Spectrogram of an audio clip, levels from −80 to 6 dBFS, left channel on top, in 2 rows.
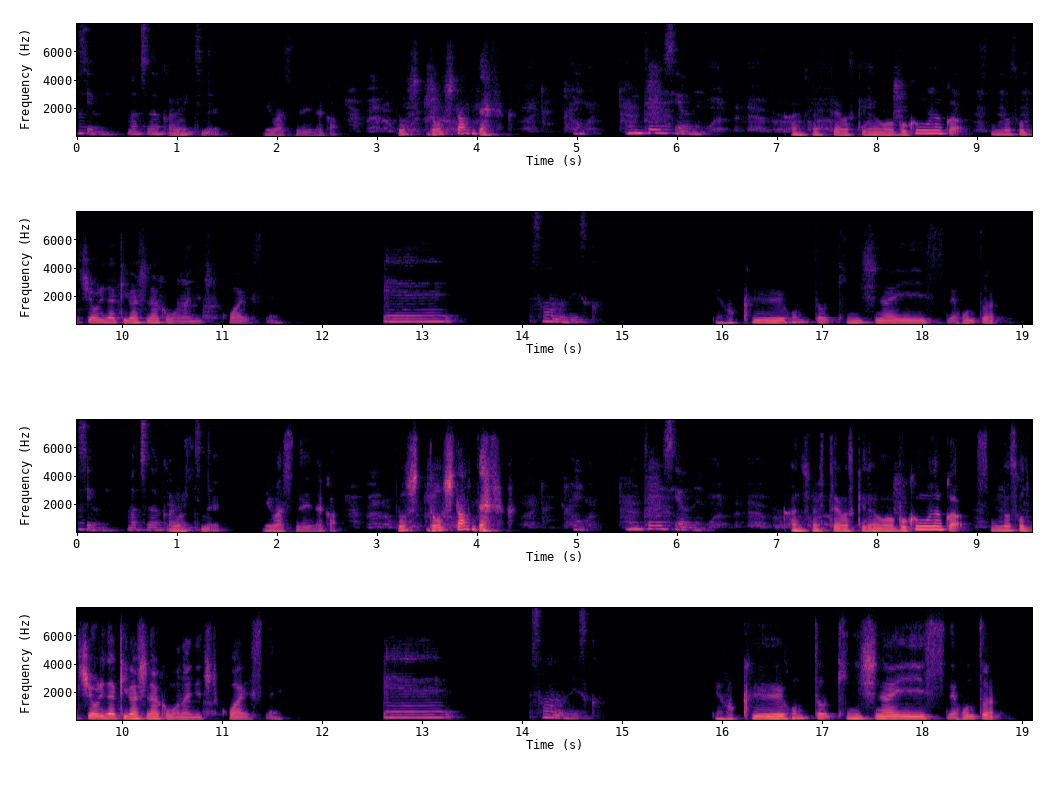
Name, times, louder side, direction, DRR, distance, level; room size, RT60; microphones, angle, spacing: voice 1, 0.0-1.1 5.0-5.1 5.5-6.3 12.6-13.3 14.1-14.6, equal, 25° right, 2.2 m, -36 dB
voice 2, 0.9-1.4 1.9-2.6 3.2-4.3 7.1-8.8 9.1-11.6 15.9-18.7, right 7 dB, 65° right, 0.4 m, -29 dB
Laughter, 2.6-11.0, right 1 dB, 5° left, 5.0 m, -51 dB
7.2 x 6.0 x 5.6 m
head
